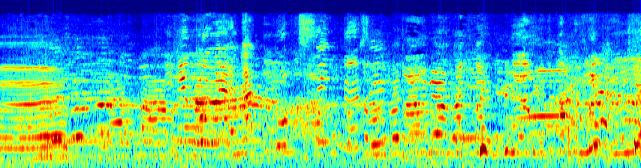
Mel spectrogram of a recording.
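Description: A group of people talking and calling out excitedly over one another, with a shout of "yee!" near the end.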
